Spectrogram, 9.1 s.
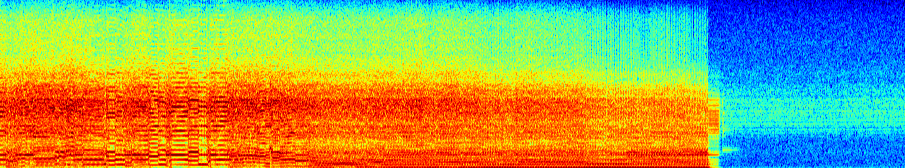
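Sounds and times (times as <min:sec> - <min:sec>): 
guitar through Tonebender Pro MKII fuzz: 0:00.0 - 0:07.2.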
